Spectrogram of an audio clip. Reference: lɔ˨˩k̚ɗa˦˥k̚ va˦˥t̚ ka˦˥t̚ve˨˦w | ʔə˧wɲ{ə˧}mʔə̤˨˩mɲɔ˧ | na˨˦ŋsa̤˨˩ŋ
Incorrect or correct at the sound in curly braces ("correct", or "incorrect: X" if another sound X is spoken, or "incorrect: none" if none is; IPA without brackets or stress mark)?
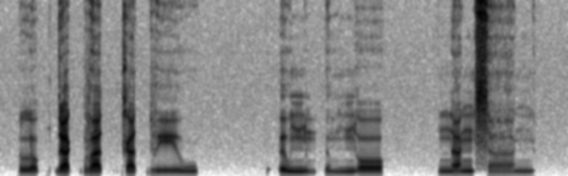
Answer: incorrect: ə̰˧˨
